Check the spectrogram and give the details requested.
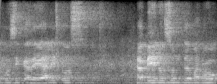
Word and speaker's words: Hálitus: Están disponibles para descargar completamente gratis desde SoundCloud, nomás poniendo el nombre del grupo, Alitus, con H al principio y acento en la A, y de inmediato van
